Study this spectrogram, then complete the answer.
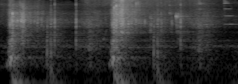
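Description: A sharp slash and burst sound as an enemy is struck.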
